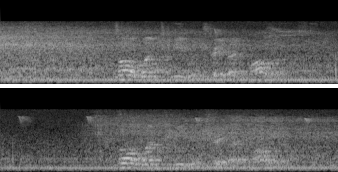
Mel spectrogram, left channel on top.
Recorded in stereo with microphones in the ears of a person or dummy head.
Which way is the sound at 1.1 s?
50° left (ahead or behind).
